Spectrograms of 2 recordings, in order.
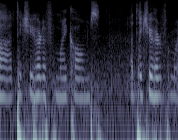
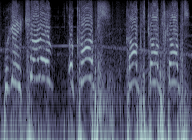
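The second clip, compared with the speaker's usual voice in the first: panicked shouting; 6 semitones higher than usual. Acted. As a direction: yell a warning as bullets fly. Cops shooting at the crew.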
